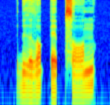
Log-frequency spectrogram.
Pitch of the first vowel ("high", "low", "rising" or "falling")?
low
